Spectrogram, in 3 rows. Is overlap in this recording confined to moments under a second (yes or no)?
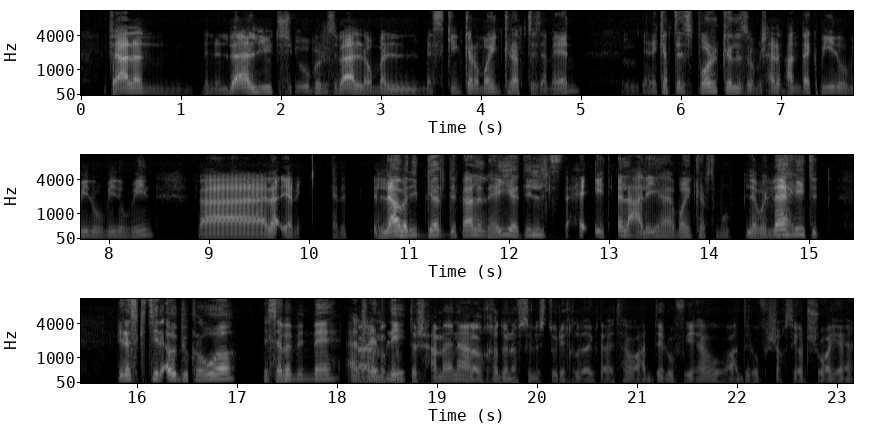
yes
